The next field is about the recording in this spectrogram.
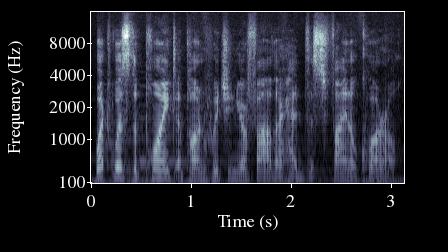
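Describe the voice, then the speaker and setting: A stern coroner presses his questions in a formal manner, as a male narrator reads him. The gravelly, crackling voice carries a forceful brightness. It belongs to an audiobook of a classic story. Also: fairly high pitch, expressive, quick pace, faint music behind, exaggerated voice.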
